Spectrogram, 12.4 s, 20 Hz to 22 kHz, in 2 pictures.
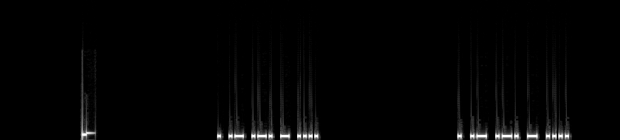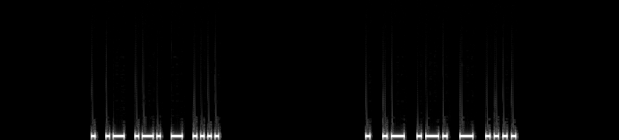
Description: Morse code, heard as a keyed tone, about 35 wpm, 700 Hz. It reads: EARTH EARTH EARTH EARTH
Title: Speed-Racing Top 300 Words 28wpm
